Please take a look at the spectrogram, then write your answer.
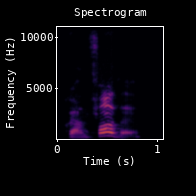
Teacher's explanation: the D in grandfather links smoothly to the F in Father there is no pause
